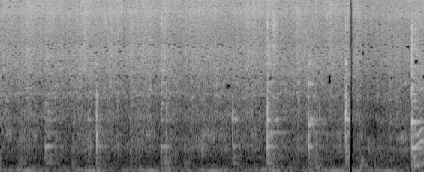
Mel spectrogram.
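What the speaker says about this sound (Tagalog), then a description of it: "Ihalo na natin ito sa unang ricado" Squid curry ingredients being stirred in a hot pan, with repeated scraping strokes in an irregular rhythm over a constant sizzle, close and fairly loud, with no voices.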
